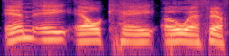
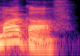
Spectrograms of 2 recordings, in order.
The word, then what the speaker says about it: Malkoff: His last name is spelled Malkoff, like milk, but Malk. Malkoff. That's kind of a cool name, Markoff.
